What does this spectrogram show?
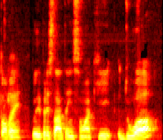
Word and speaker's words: doigts: Vou prestar atenção aqui, doigts, só vou pronunciar esse doigts, doigts, doigts. Não vai pronunciar nem o G, nem o T, nem o S.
